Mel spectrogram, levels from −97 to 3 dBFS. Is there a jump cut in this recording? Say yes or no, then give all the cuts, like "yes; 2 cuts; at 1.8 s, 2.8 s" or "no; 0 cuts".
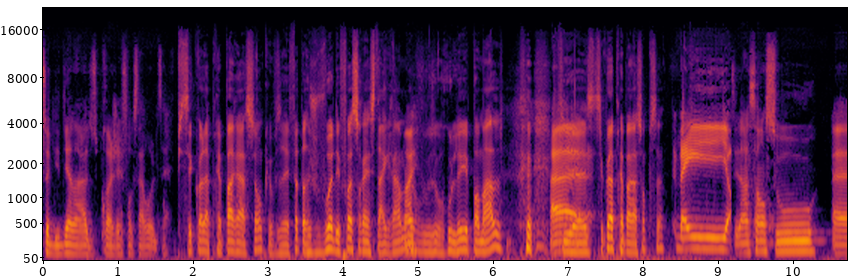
yes; 2 cuts; at 1.7 s, 9.2 s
